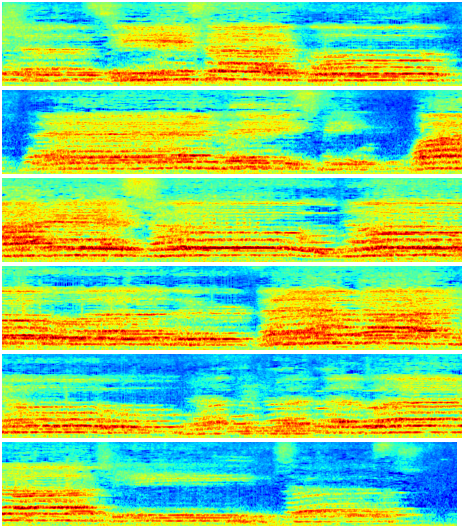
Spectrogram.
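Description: Congregation singing a hymn together, voices held on long notes in phrases of a few seconds, each broken by a short pause for breath.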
